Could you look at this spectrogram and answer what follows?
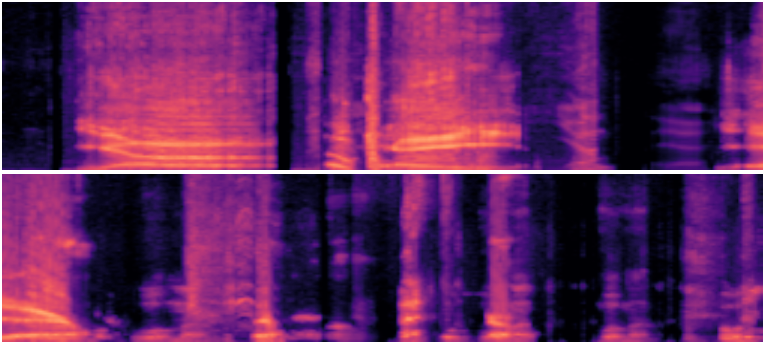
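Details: Burping while gaming: several long, loud, voiced burps followed by shorter grunting burp sounds.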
